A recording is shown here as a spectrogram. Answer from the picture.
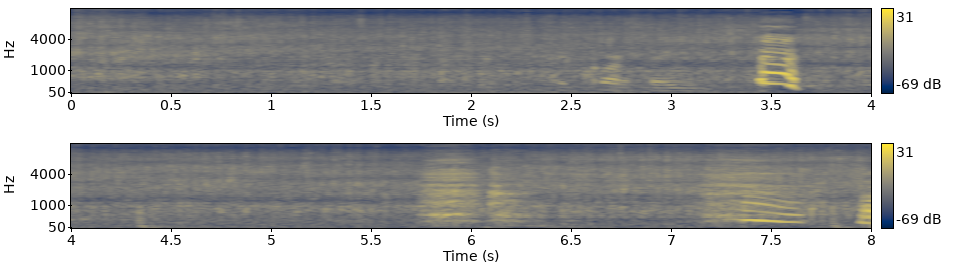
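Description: Steady trickle of water from a small garden water feature. A brief loud voice breaks in about three and a half seconds in, and fainter voice sounds come near the end.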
